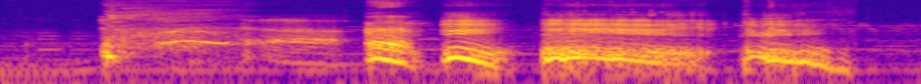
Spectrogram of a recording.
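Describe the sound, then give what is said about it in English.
A loud bout of coughing and throat clearing from a person with a flu: a long rasping clear followed by several harsh, separate coughs and grunts in quick succession, with no talking. “I don't have a cough button.”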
